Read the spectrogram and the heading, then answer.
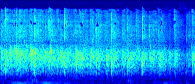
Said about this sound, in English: Here comes my Bible. Everybody give this guy a round of applause, man.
